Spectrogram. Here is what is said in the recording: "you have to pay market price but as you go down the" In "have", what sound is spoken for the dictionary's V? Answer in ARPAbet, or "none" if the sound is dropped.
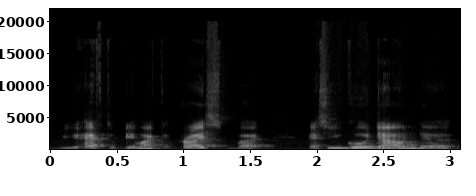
F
